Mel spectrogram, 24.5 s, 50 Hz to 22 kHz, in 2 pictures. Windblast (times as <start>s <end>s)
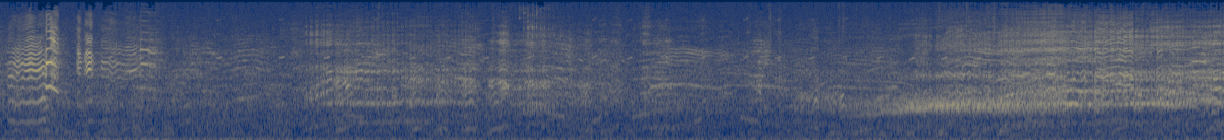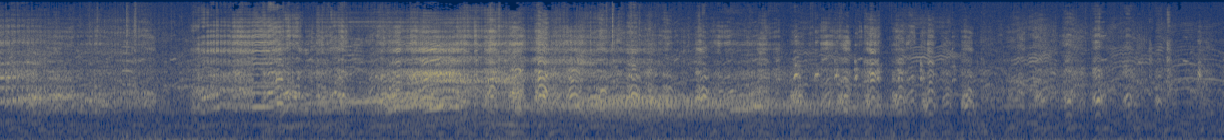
16.4s 23.1s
